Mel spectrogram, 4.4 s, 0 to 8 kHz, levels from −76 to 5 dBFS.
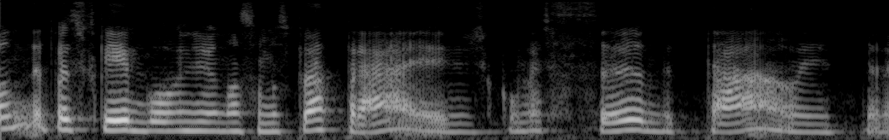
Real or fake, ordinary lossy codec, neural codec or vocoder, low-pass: fake; none; codec, 16 kHz, 8 kbps, FreqCodec, smaller model; none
